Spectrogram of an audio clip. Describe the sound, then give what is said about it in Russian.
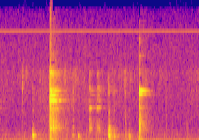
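Coins drop onto a floor with a few bright metallic clinks and jingles scattered irregularly, loud and with no voices. “Несколько монет упали на пол.”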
